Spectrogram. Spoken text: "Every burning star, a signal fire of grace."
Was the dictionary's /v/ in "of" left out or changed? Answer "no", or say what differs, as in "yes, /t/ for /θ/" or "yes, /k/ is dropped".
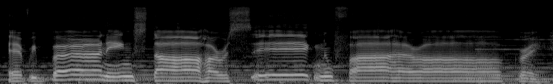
no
